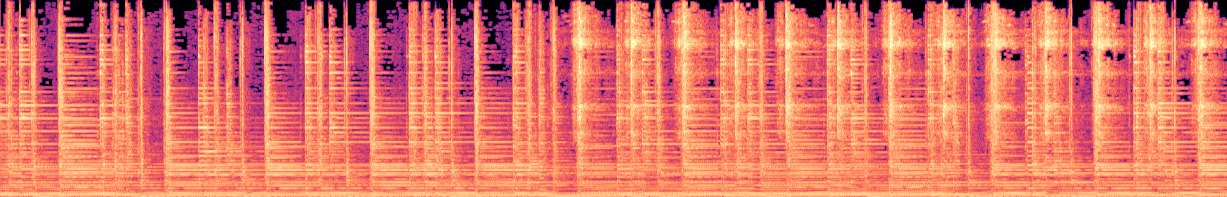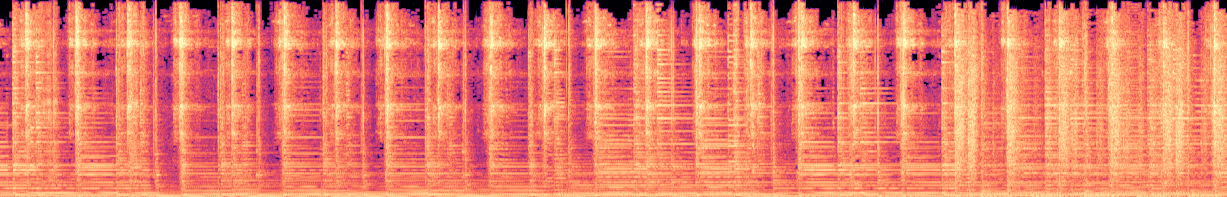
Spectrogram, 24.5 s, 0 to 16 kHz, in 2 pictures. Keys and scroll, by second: 0.9 2, 7.2 ctrl+c.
